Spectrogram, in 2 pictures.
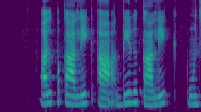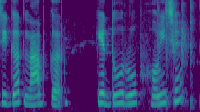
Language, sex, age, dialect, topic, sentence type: Maithili, female, 31-35, Eastern / Thethi, banking, statement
